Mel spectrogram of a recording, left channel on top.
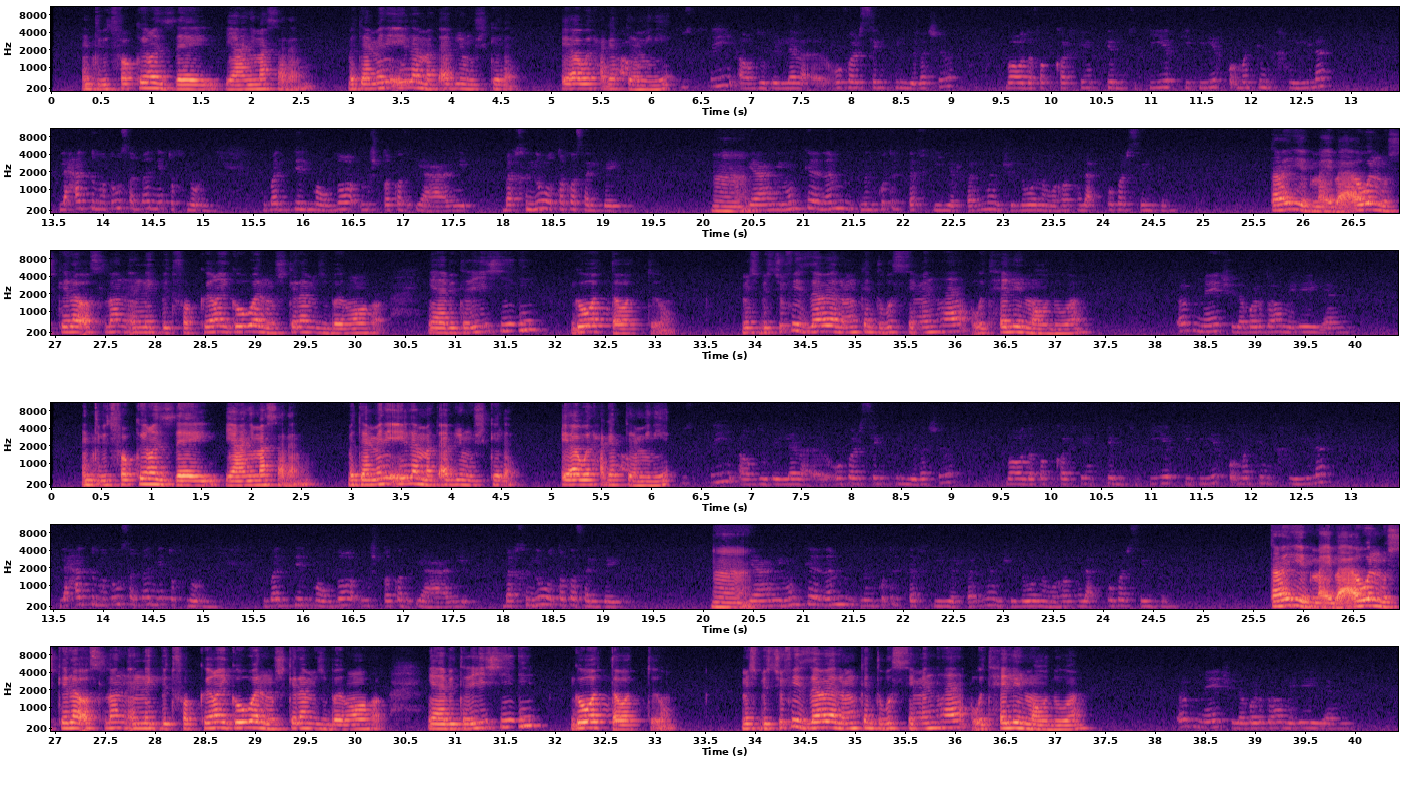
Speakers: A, on the right; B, on the left.
A: انت بتفكري ازاي يعني مثلا بتعملي ايه لما تقابلي مشكلة ايه أول حاجة
B: بقعد
A: بتعمليها
B: بصي اعوذ بالله بقى اوفر ثينكينج بشع بقعد افكر فيها كتير كتير كتير فوق ما انت متخيله لحد ما توصل بقى ان هي تخنقني وبدي الموضوع مش طاقه يعني بخنقه طاقه سلبيه
A: مم.
B: يعني ممكن انام من كتر التفكير فاهمه مش اللي هو انا مرهقه لا اوفر ثينكينج
A: طيب ما يبقى أول مشكلة أصلا انك بتفكري جوه المشكلة مش براها يعني بتعيشي جوه التوتر مش بتشوفي الزاوية اللي ممكن تبصي منها وتحلي الموضوع
B: طب ماشي ده برضه اعمل ايه يعني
